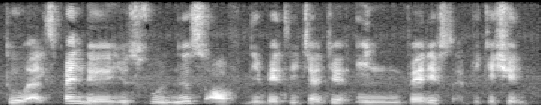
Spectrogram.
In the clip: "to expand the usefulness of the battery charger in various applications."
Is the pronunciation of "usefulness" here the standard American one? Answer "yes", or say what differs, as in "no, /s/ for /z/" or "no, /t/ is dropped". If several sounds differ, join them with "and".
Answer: yes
